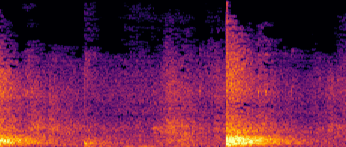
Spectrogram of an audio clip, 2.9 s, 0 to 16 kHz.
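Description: An SG Players Extreme willow cricket bat is knocked in by striking a hanging ball with its face. A single sharp, woody knock with a midrange ring around 600 Hz and a bright edge fades within about a third of a second, following the fading tail of an earlier impact.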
